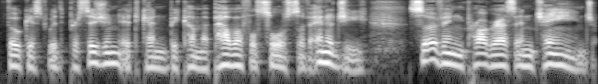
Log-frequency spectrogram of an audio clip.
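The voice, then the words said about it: British accent like Emperor Palpatine. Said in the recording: “I gave Audre Lorde a British accent, ... I wanted it to sound like Emperor Palpatine”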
